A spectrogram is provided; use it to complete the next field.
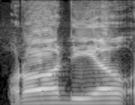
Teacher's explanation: rohnya dibaca tebal karena baris di atas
